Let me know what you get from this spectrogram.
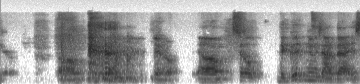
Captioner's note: all chuckling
